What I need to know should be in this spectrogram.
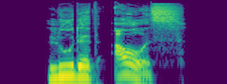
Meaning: second-person plural preterite of ausladen
- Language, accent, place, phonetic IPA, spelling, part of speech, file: German, Germany, Berlin, [ˌluːdət ˈaʊ̯s], ludet aus, verb, De-ludet aus.ogg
